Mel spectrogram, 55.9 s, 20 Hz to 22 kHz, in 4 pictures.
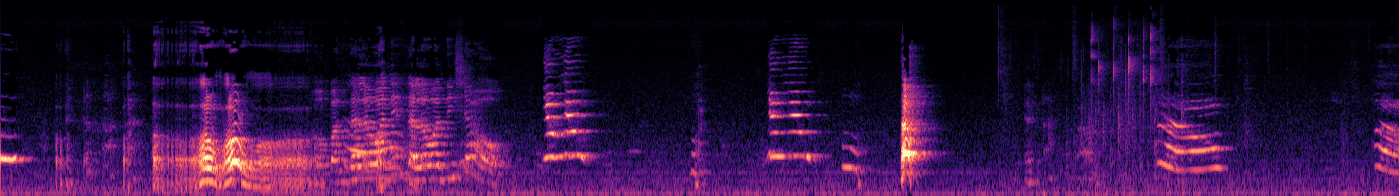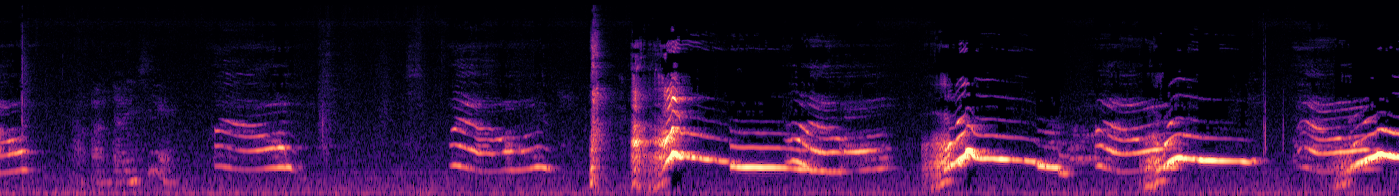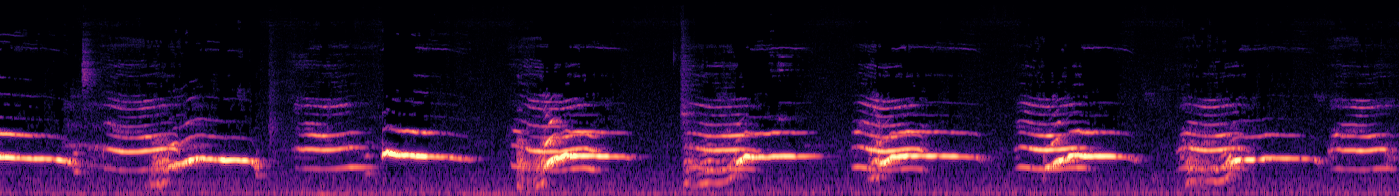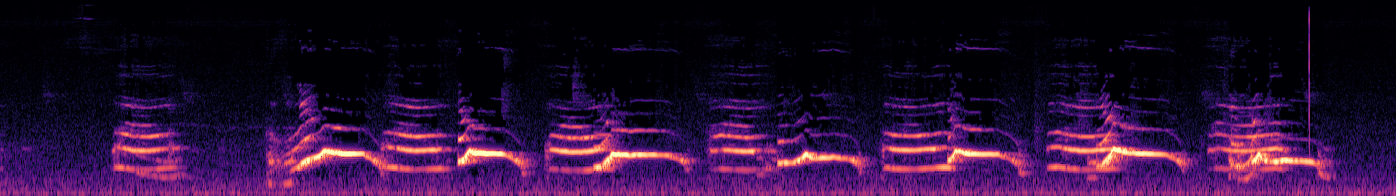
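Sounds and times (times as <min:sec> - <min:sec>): dog howling: 0:44.7 - 0:55.3.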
